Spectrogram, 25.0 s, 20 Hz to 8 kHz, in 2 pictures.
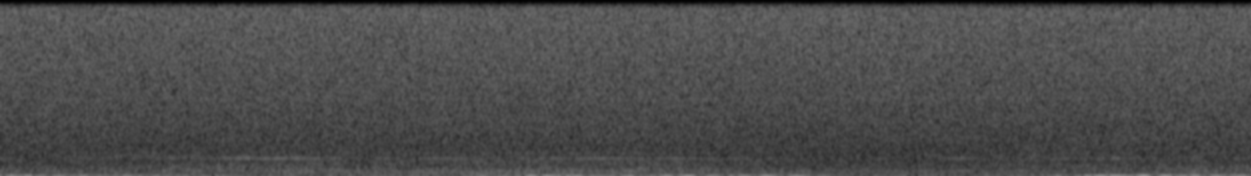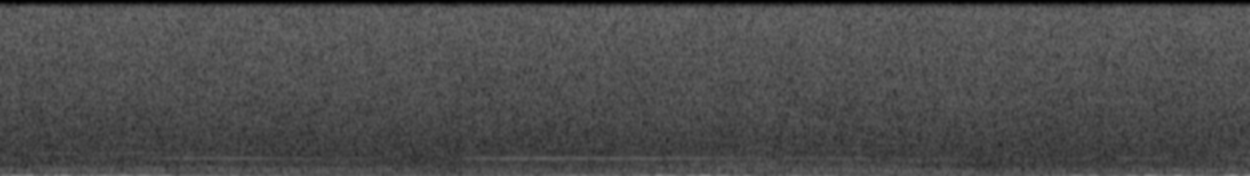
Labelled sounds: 17.2	17.5	vessel noise, 0.80 to 0.93 kHz

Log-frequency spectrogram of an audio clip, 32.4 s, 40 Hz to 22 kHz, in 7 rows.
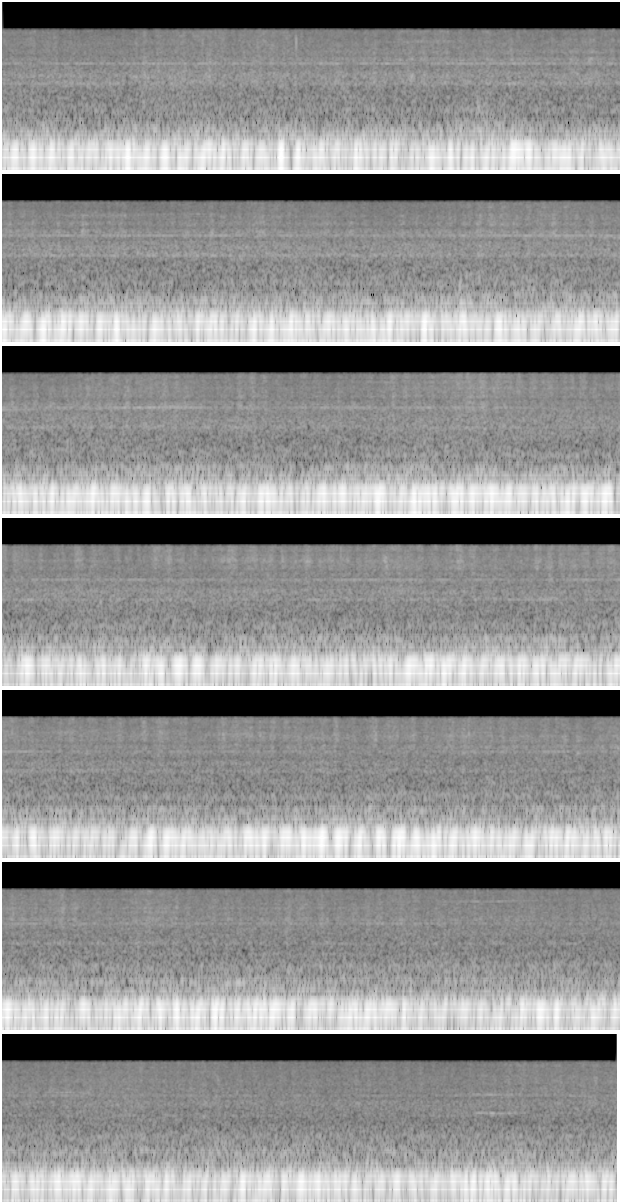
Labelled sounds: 26.6	27.0	killer whale, 4.1 to 5.2 kHz

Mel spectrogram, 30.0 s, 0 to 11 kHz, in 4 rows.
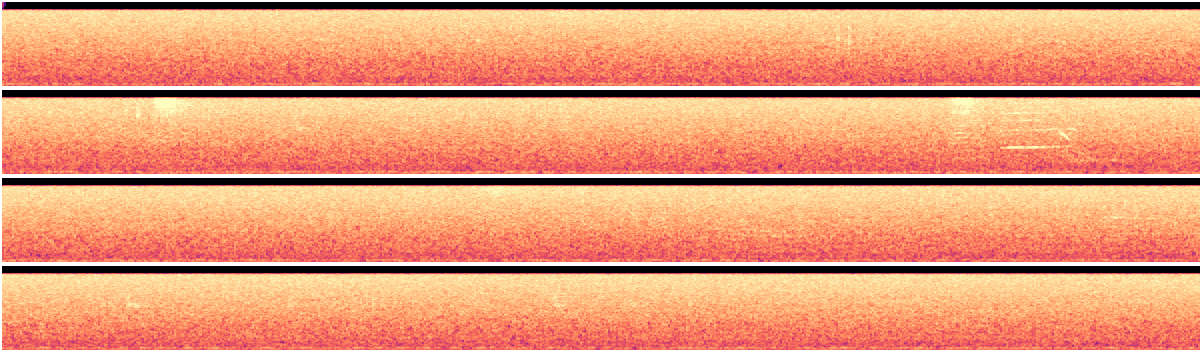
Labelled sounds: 8.4	8.7	killer whale, southern resident, J pod, call S05, 1.6 to 8.0 kHz
13.3	14.5	killer whale, southern resident, J pod, call S05 and call S06, 0.10 to 8.0 kHz
17.9	18.2	killer whale, 5.2 to 8.0 kHz
19.3	20.1	killer whale, southern resident, 0.52 to 1.8 kHz

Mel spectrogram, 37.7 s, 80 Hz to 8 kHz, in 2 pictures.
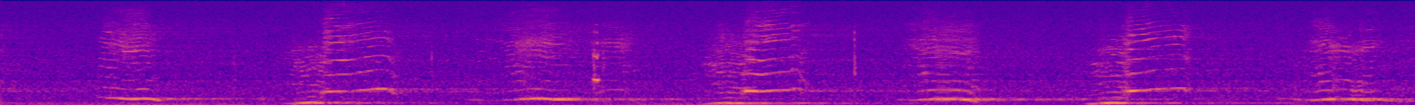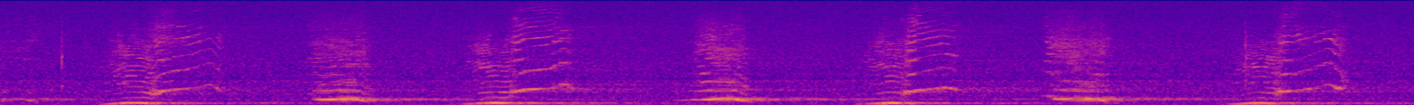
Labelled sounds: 1.3	2.0	humpback whale, 1.1 to 2.4 kHz
4.0	5.3	humpback whale, 0.83 to 7.2 kHz
6.8	7.5	humpback whale, 1.5 to 2.6 kHz
7.9	8.4	humpback whale, 2.0 to 2.4 kHz
9.3	10.8	humpback whale, 0.86 to 6.2 kHz
12.3	13.0	humpback whale, 1.6 to 2.1 kHz
14.6	15.8	humpback whale, 0.90 to 5.1 kHz
17.5	18.4	humpback whale, 0.86 to 3.4 kHz
20.7	21.8	humpback whale, 0.80 to 4.1 kHz
25.2	26.5	humpback whale, 0.93 to 6.8 kHz
28.1	28.7	humpback whale, 1.7 to 2.1 kHz
30.4	31.7	humpback whale, 0.86 to 6.1 kHz
32.8	33.7	humpback whale, 0.86 to 2.3 kHz
35.3	36.8	humpback whale, 0.90 to 3.4 kHz

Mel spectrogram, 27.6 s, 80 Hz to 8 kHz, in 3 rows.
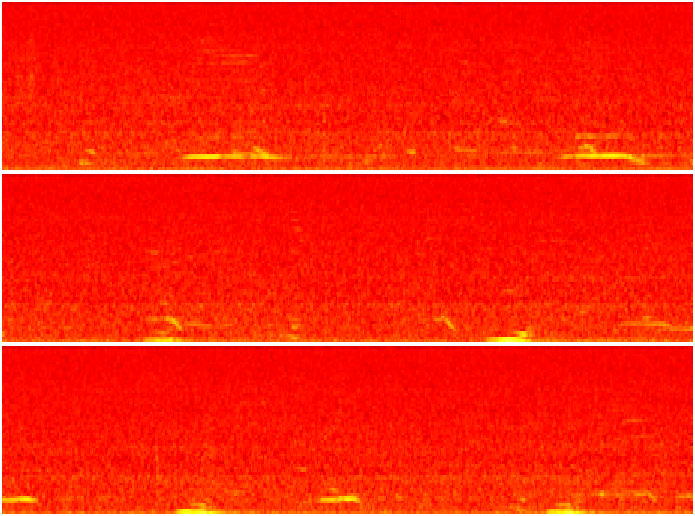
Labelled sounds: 2.9	3.3	humpback whale, 2.6 to 2.7 kHz
26.7	27.0	humpback whale, 2.0 to 2.1 kHz

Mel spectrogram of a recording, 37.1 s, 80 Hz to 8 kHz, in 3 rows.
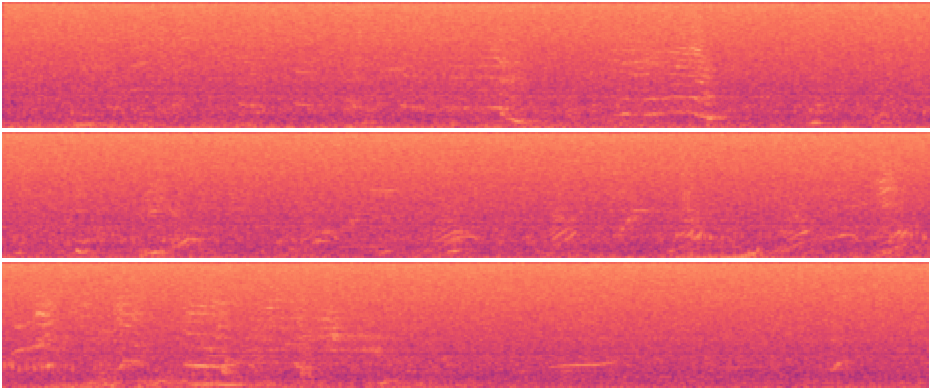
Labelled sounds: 3.9	4.1	humpback whale, 1.5 to 1.7 kHz
5.1	5.4	humpback whale, 1.6 to 1.8 kHz
9.1	9.4	humpback whale, 2.3 to 2.6 kHz
17.4	17.6	humpback whale, 2.0 to 2.2 kHz
20.8	21.0	humpback whale, 1.2 to 1.3 kHz
24.9	25.3	humpback whale, 0.80 to 1.3 kHz
27.1	27.6	humpback whale, 1.4 to 3.1 kHz

